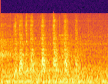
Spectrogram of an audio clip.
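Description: A coin scraping the coating off a lottery scratch-off ticket in a run of short, quick strokes that die away near the end.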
